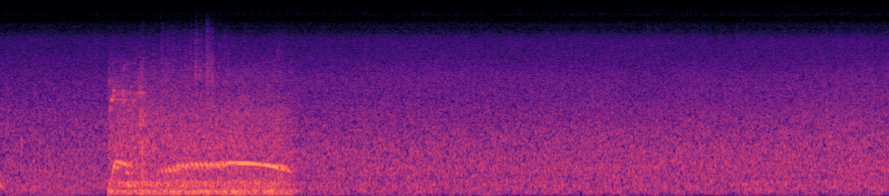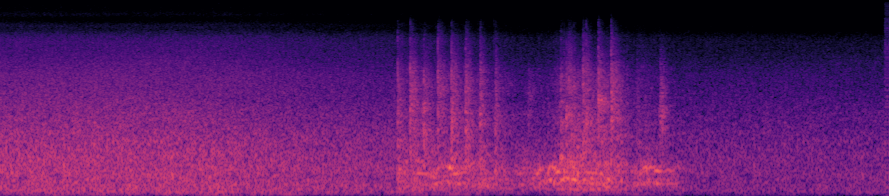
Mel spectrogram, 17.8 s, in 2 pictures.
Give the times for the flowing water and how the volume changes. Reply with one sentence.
You can hear the flowing water from 0.0 to 17.7 s, getting quieter.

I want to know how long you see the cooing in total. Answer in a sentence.
The cooing can be heard for 5 seconds in total.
